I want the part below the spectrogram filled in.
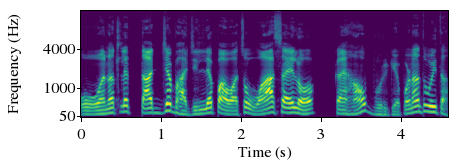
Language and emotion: Goan Konkani, happy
